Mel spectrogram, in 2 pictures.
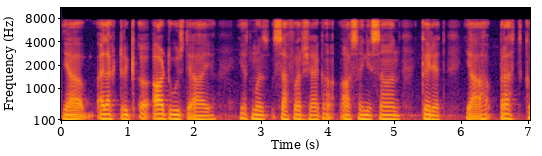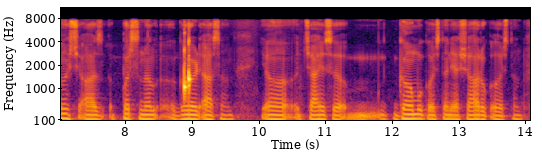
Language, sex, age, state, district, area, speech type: Kashmiri, male, 45-60, Jammu and Kashmir, Ganderbal, urban, spontaneous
